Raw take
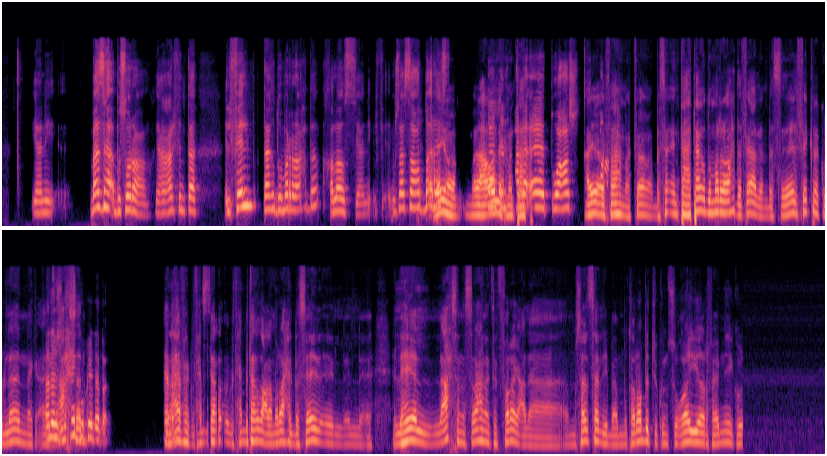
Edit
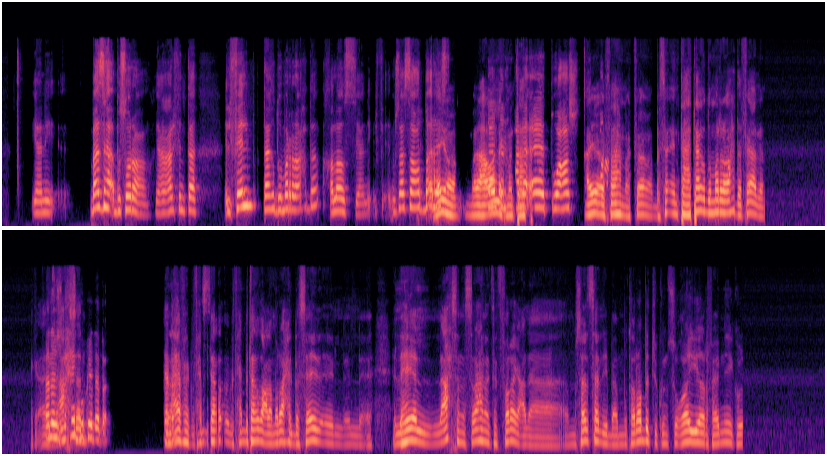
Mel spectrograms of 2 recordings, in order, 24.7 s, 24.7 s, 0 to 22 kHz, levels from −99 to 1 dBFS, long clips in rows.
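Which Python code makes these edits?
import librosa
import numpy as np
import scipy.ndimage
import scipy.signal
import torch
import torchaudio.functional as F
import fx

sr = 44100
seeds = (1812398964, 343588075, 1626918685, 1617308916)

y = fx.edit(x, sr, fx.room_tone_fill(start_s=11.44, length_s=1.35), tone=tone)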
